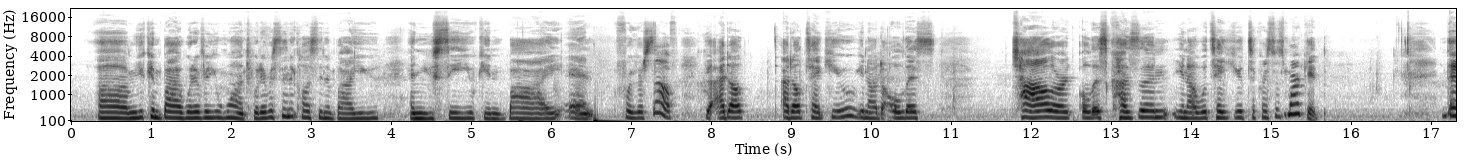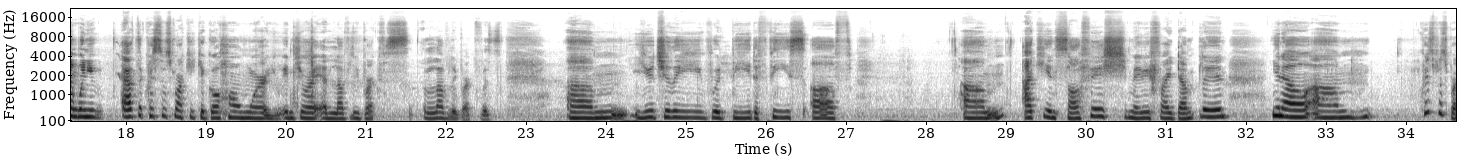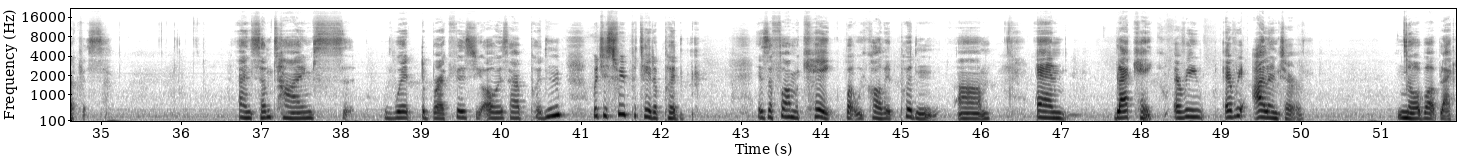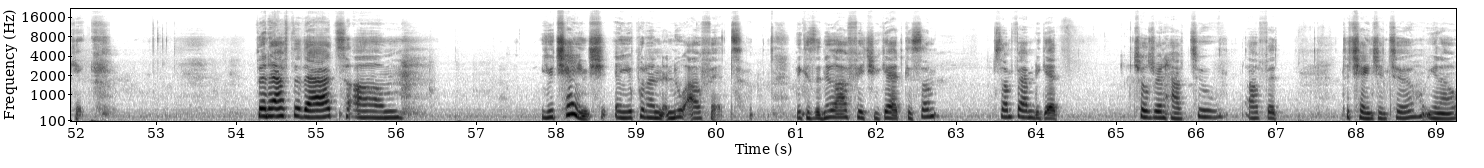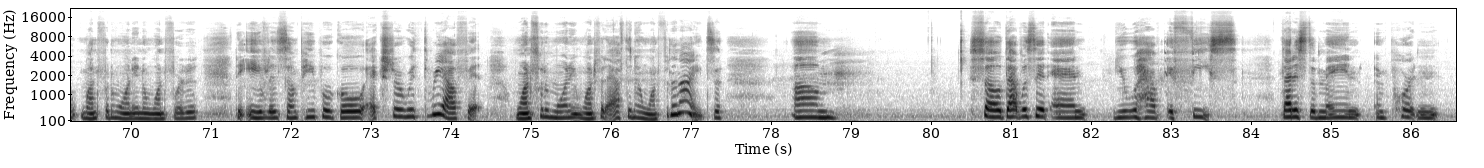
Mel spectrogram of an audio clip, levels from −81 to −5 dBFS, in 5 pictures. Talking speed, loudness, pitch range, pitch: 135 wpm, -18 LUFS, 195-240 Hz, 210 Hz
